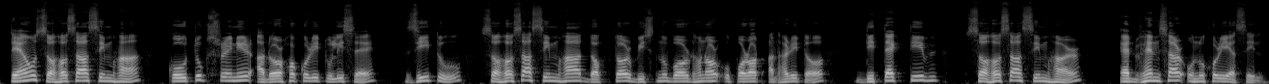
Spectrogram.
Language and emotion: Assamese, neutral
